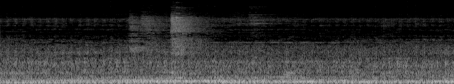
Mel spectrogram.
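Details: 2020 automatic scooter with its CVT reassembled after a fix for rough 'ngorok' noise, inside now smooth: a low, even rumble with no grinding or rattle, just a short hiss. The belt drive runs smooth.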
